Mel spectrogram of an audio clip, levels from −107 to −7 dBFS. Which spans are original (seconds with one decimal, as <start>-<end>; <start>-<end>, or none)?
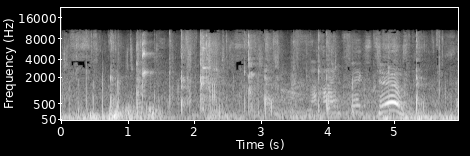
0.0-6.0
